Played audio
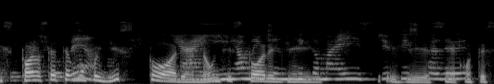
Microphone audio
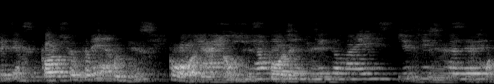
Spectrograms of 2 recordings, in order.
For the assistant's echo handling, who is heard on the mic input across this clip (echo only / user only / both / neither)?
echo only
